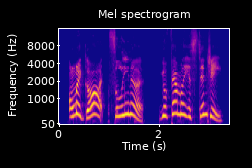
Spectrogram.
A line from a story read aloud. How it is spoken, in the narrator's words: He yelled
